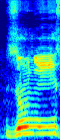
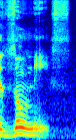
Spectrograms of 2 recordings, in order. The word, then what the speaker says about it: Zunis: at the hands of the Zunis or the Zunis. You can pronounce it either way.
